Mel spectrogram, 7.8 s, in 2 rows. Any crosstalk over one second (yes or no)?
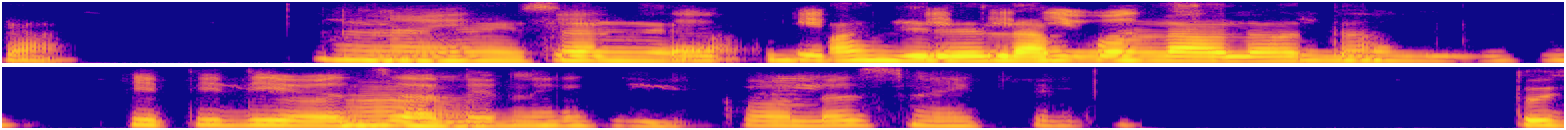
yes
